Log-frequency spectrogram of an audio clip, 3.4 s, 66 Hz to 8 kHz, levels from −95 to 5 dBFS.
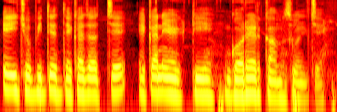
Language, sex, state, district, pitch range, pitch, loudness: Bengali, male, Assam, Hailakandi, 130-150 Hz, 140 Hz, -17 LUFS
